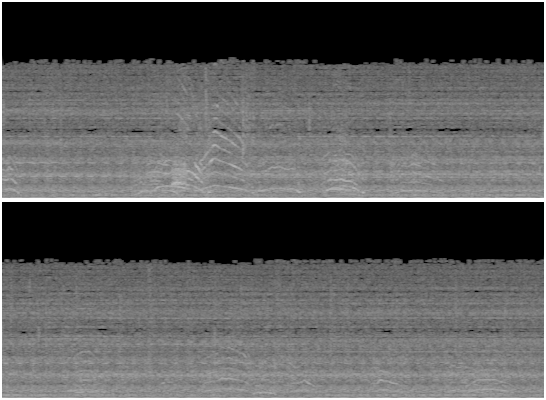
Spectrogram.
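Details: Ragdoll kittens born in a home cattery in central Kansas, squeaking in a burst of rapid high mews early on, then scattered softer arched mews, against a continuous low hum.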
